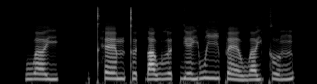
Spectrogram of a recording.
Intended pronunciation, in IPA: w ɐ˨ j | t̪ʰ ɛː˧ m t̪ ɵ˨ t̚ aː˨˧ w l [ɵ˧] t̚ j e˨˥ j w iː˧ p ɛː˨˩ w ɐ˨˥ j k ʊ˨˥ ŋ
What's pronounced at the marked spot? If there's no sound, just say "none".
ɵ˧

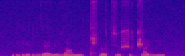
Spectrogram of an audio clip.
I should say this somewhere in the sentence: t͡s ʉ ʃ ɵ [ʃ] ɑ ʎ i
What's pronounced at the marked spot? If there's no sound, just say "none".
t͡ʃ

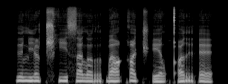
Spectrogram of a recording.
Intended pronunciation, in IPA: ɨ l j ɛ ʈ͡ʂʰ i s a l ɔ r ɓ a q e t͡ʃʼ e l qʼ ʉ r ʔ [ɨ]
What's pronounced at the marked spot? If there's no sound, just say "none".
ɛ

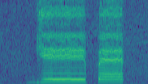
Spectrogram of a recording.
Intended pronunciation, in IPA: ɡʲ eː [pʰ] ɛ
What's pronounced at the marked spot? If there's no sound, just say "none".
p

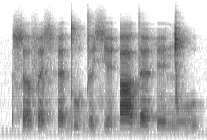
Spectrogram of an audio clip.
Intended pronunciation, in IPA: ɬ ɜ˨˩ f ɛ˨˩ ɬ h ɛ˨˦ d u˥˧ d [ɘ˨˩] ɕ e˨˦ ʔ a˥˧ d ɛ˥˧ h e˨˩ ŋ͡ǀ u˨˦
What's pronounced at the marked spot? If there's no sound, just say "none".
ɘ˨˩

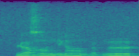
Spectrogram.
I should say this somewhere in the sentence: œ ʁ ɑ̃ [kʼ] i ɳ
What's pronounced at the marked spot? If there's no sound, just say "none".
ŋ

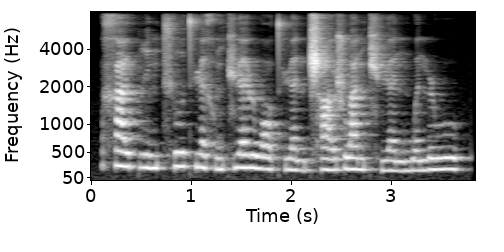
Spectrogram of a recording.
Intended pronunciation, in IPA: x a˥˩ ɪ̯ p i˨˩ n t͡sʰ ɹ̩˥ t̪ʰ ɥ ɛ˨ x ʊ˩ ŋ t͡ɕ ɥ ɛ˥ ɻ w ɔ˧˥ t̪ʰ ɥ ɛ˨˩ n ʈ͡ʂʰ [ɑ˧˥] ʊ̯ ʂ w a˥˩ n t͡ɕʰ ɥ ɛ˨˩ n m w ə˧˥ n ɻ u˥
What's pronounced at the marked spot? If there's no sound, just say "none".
ɑ˧˥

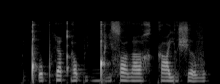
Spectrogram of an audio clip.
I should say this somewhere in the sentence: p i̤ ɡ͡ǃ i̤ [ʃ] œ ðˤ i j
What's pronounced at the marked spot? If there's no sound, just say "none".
s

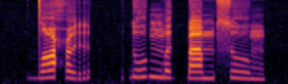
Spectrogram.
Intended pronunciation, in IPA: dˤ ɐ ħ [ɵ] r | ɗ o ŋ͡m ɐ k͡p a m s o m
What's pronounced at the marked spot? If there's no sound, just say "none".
ɵ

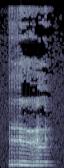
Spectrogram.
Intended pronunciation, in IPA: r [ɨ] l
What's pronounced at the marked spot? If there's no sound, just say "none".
ɨ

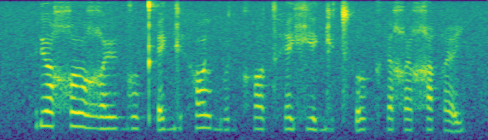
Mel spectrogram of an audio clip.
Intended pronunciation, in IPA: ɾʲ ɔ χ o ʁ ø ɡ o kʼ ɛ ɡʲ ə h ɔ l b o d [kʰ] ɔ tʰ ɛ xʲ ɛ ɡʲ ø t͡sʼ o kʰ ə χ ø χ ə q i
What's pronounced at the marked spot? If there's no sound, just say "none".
kʰ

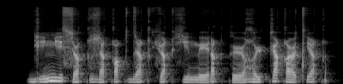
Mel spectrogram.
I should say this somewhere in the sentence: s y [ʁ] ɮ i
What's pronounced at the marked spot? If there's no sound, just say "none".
q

